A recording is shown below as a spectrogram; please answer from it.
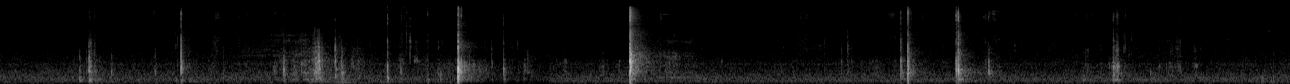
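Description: Plastic push-pin retainers being pressed by hand into the bumper cover and splash shield, giving a series of sharp clicks and snaps at irregular intervals. The two loudest snaps come about four and a half and six seconds in.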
